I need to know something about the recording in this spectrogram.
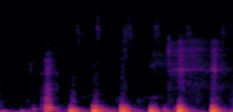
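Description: Gum eraser scrubbed back and forth in quick short strokes along the edge of a comic book's paper cover on a table, a soft rubbing with about five dull thumps a second.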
